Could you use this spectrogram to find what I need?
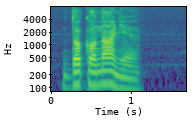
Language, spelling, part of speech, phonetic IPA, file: Polish, dokonanie, noun, [ˌdɔkɔ̃ˈnãɲɛ], Pl-dokonanie.ogg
